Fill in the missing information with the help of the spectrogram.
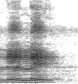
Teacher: bunyi agak tinggi, yaitu bunyi yang dihasilkan dengan cara posisi lidah meninggi sehingga agak mendekati langit-langit keras. Caranya, rahang atas agak merapat ke rahang atas, misalnya E pada lele.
